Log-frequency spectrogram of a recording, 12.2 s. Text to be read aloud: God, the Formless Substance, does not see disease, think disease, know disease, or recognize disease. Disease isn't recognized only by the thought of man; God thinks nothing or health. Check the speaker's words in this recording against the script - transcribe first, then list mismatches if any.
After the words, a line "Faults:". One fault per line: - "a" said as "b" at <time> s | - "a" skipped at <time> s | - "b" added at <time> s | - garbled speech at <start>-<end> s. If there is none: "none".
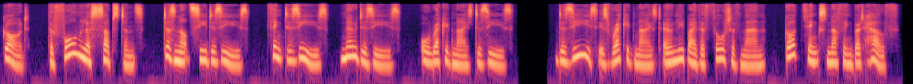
God, the Formless Substance, does not see disease, think disease, know disease, or recognize disease. Disease is recognized only by the thought of man; God thinks nothing but health.
Faults:
- "isn't" said as "is" at 8.0 s
- "or" said as "but" at 11.4 s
